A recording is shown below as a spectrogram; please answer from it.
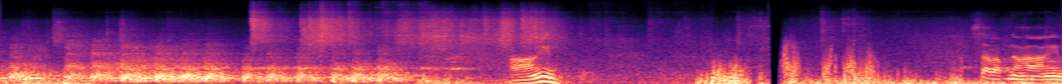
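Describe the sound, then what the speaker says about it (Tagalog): Outdoors at a house construction site where UPVC windows and doors are being installed, wind buffets the microphone in long, rough gusts, with people talking through much of it and a brief dropout near the end. "sarap ng hangin, no?"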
